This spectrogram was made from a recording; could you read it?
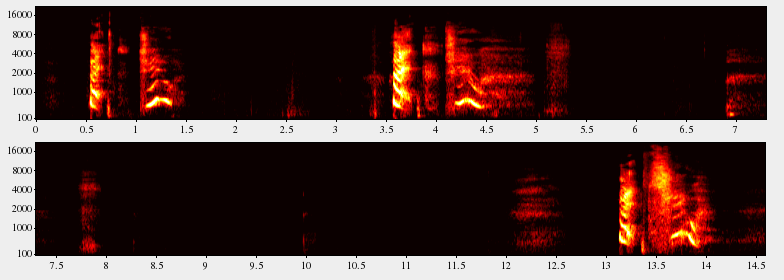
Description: another sneeze fit for you all to enjoy!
